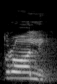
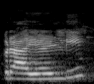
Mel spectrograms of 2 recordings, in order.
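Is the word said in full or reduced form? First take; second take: reduced; full. First: The word is said in a shortened form. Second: The word is said in its full form.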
